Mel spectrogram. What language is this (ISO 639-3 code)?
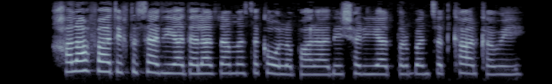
pus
